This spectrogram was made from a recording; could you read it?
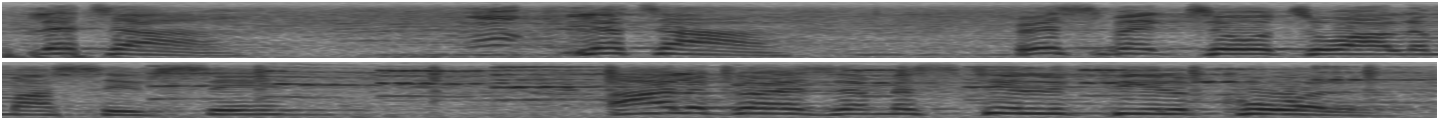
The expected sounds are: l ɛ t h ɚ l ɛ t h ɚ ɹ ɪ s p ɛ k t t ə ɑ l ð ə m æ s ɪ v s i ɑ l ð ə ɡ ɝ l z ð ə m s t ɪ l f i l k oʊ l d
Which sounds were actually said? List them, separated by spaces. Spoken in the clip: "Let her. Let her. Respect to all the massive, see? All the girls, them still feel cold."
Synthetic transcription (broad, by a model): l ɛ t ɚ l ɛ t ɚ ɹ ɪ s p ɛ k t t ə ɑ l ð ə m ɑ s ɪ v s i ɑ l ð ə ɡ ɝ z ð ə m s t ɪ l f i l k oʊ l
